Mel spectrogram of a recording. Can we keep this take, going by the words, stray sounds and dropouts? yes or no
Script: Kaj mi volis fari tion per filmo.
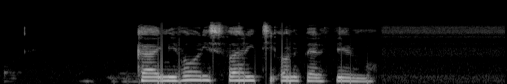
yes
